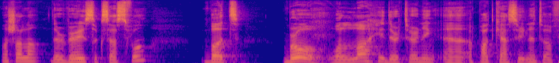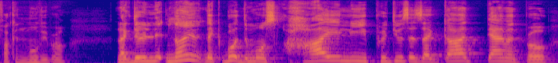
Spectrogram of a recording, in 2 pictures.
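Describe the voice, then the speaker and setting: A man's voice: sits high, normal speed, darkish tone. A man hosting a casual podcast conversation, talking in emphatic slang, repeating phrases for weight and swearing freely.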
